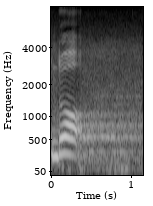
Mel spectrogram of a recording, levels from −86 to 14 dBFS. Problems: constant background noise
